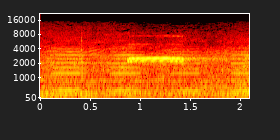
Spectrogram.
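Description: Umpire's whistle: one short, steady, high blast about a second in.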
